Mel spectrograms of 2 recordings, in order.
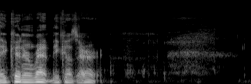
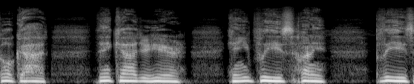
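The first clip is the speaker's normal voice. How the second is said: higher, louder imitation of a needy old lady; pleading old lady; 4 semitones higher, 5 dB louder, slower than usual. Old lady begging her helper, imitated pleading. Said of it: "And she's like".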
